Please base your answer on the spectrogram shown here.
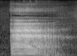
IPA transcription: æ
